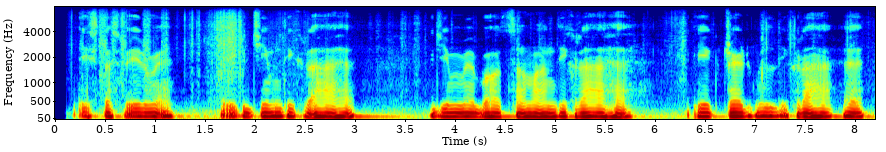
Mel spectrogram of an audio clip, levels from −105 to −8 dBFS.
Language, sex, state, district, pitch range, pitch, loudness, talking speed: Hindi, male, Bihar, Patna, 95-105 Hz, 100 Hz, -14 LUFS, 145 wpm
